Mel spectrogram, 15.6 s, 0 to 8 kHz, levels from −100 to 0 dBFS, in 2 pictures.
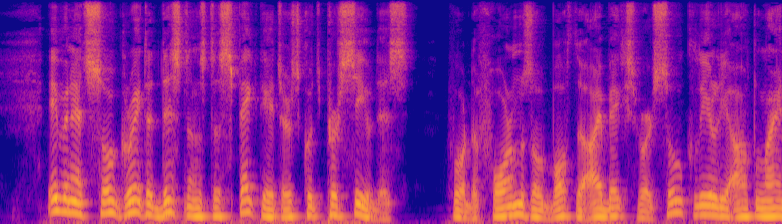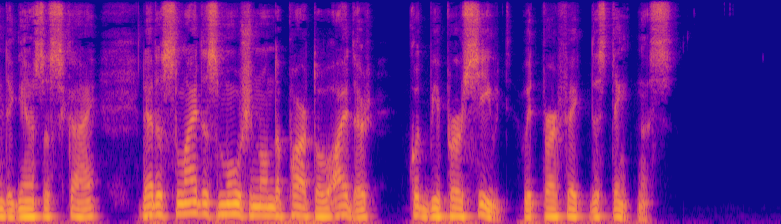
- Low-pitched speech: Yes, low, 105 Hz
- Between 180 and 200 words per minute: No, average, 155 wpm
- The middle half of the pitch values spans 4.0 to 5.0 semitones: No, average, 3.5 semitones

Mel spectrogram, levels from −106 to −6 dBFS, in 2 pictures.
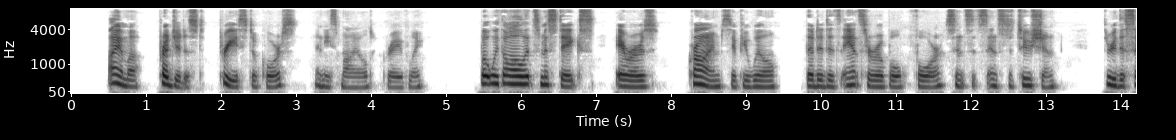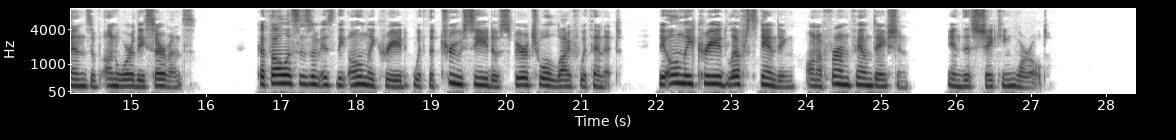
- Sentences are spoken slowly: Yes, slow, 130 wpm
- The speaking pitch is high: Yes, high, 195 Hz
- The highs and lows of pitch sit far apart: No, average, 4.7 semitones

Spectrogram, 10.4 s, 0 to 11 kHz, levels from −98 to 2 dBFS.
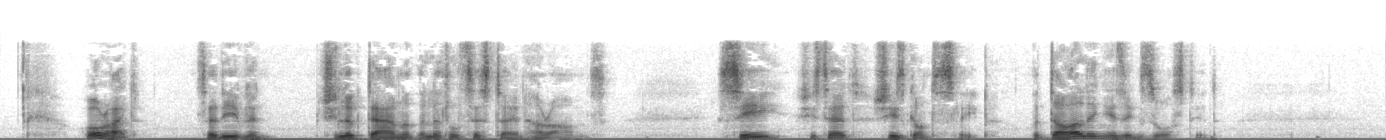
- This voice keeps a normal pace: Yes, average, 150 wpm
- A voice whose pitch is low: Yes, low, 100 Hz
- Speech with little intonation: No, average, 3.8 semitones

